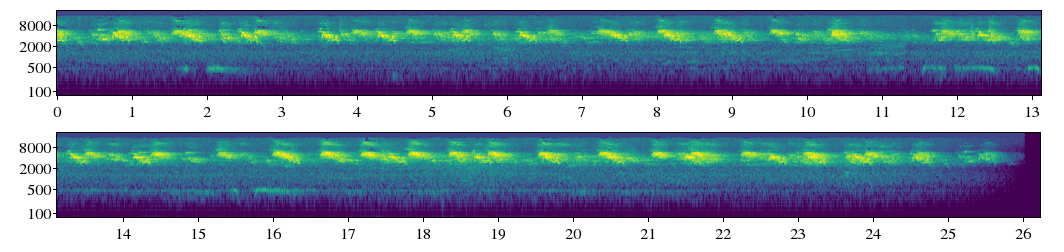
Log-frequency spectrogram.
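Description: Faint birds chirping: a short high chirp repeats about one and a half times a second, with softer, lower wavering calls now and then. It fades out near the end.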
